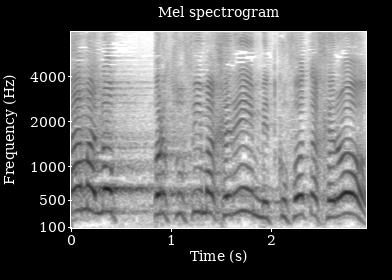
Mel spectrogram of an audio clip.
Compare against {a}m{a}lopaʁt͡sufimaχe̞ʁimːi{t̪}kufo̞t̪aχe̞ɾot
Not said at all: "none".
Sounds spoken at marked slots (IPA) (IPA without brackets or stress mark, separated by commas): a, a, t̪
